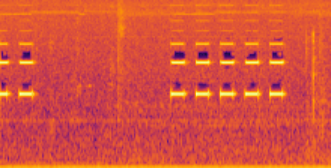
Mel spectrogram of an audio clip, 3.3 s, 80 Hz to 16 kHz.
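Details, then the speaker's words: ET-8550 mainboard with 031006 error, in-circuit ESR capacitor tester: repeated high clear beeps meaning the capacitor's ESR is high. "Okay. So this one, you can hear multiple beeps. That means the ESR is high."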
